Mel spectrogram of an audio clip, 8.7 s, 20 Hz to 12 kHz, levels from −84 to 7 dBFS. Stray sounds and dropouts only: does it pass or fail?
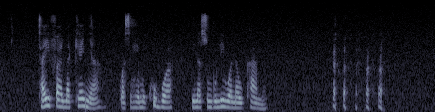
fail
